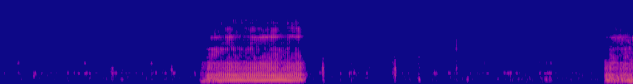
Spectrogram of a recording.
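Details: Pet dog with a flat, smashed face snoring while asleep: one long, loud, rasping breath of about a second and a half, then near silence with faint clicks and a soft hum, another snore starting at the end.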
